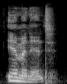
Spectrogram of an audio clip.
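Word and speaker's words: immanent: Like, and it's imminent. I-M-M. It's spelled like imminent, but pronounced differently. It's got an A.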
